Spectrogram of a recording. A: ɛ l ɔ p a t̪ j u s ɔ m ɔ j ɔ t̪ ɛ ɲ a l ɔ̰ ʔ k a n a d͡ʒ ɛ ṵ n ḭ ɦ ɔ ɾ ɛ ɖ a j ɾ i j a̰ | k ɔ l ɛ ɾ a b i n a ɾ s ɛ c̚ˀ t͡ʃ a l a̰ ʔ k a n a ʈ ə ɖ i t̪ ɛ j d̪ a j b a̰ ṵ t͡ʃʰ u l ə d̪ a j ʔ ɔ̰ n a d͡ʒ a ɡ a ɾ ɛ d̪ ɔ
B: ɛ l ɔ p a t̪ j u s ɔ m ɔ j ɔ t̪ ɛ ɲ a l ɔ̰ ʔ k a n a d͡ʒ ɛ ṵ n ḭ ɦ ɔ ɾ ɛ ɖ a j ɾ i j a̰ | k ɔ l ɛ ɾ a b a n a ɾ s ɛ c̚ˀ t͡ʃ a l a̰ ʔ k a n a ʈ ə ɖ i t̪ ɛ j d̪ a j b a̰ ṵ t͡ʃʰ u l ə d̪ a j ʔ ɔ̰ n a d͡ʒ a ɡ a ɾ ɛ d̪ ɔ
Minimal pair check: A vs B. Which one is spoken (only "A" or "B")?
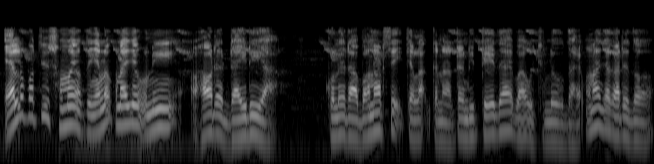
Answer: B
